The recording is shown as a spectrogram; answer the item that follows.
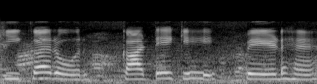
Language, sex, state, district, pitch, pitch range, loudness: Hindi, female, Haryana, Jhajjar, 240 Hz, 225-260 Hz, -17 LUFS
